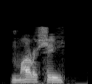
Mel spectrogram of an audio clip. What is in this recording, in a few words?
"marshy", English; adjectives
